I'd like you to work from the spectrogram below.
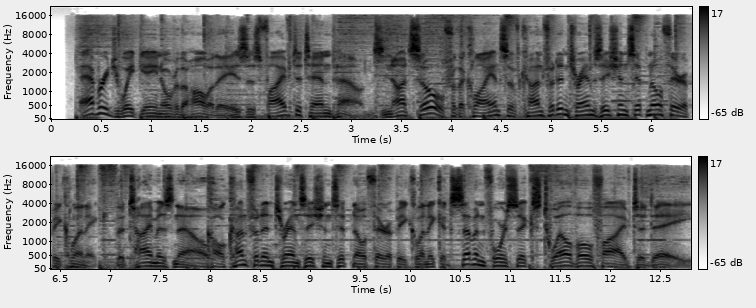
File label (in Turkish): Amerikan Ingilizcesi Erkek; Amerikan İngilizcesi Seslendirme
